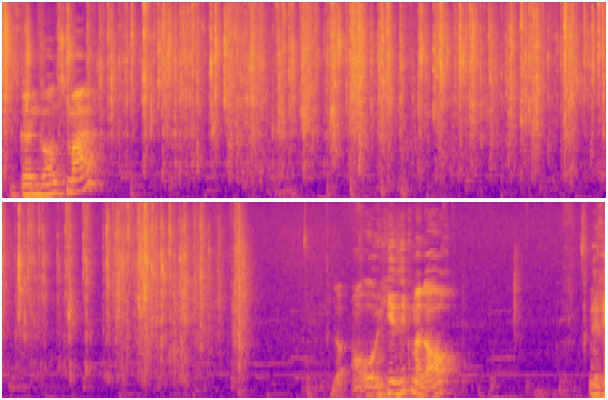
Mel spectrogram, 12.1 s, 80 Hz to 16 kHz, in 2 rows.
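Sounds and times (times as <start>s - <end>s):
snack wrapper crackling: 0.0s - 8.6s.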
